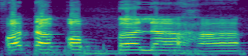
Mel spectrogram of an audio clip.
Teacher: فتقبلها ربها بقبول حسن وأنبتها نباتا حسنا وكفلها زكريا فتقبلها فا ہونٹوں سے ادا ہوتا ہے، جب اوپر والے دانتوں کو نیچے والے ہونٹوں کے ساتھ لگائیں گے تو فا ادا ہوگی۔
